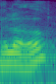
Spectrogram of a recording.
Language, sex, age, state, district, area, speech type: Maithili, male, 45-60, Bihar, Madhubani, rural, spontaneous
